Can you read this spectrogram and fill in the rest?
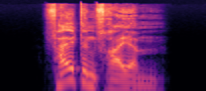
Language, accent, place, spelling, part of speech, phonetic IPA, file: German, Germany, Berlin, faltenfreiem, adjective, [ˈfaltn̩ˌfʁaɪ̯əm], De-faltenfreiem.ogg
- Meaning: strong dative masculine/neuter singular of faltenfrei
